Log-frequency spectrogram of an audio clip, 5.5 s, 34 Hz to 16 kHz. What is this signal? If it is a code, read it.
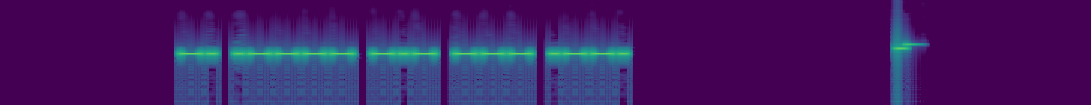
Morse code, heard as a keyed tone, about 34 wpm, 700 Hz. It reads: N1KOP
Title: USA Call Signs - 5 Characters - 3x Character Spacing - 35wpm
